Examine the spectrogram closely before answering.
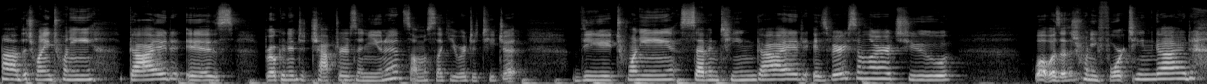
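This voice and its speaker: A woman speaks in a normal speaking voice. Her pitch is fairly high, with ordinary pitch variation. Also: moderate pace. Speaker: debate coach / educational youtuber. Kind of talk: tutorial. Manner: casual, chatty.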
